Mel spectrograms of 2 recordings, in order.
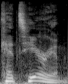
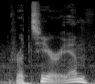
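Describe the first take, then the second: First: It is pronounced with 'cat' at the start. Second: It is pronounced with 'crit' at the start. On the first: The speaker calls it right. "it's Caterium" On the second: The speaker calls it wrong. "That's not"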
